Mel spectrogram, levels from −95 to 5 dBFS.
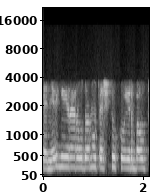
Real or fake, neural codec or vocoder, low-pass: real; none; 14.4 kHz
